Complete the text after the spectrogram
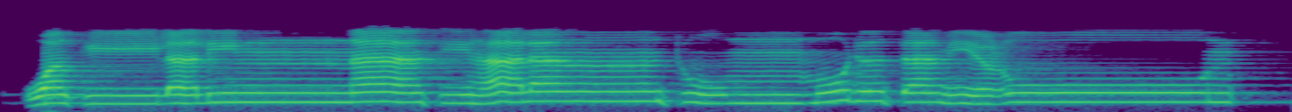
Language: Arabic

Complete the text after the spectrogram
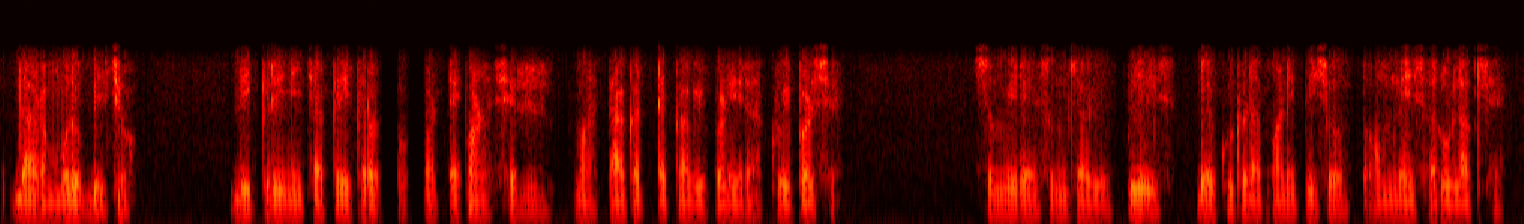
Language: Gujarati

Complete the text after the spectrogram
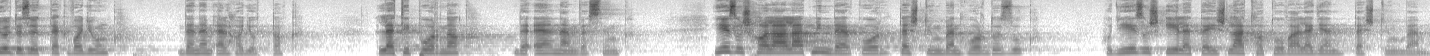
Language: Hungarian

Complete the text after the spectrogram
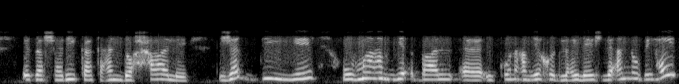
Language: Arabic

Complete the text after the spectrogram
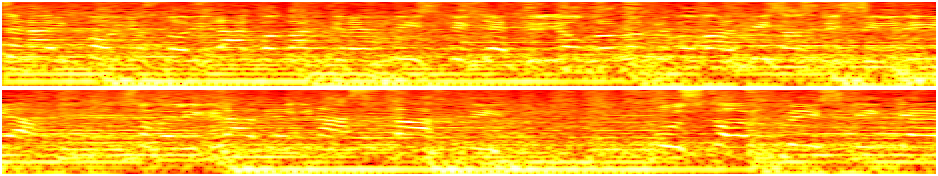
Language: Greek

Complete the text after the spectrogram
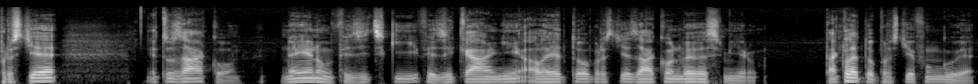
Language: Czech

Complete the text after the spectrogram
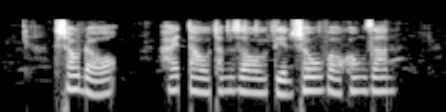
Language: Vietnamese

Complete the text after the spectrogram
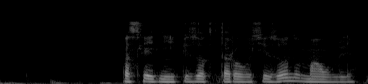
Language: Russian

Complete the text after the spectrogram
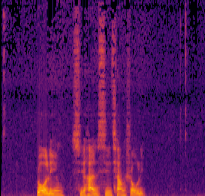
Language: Chinese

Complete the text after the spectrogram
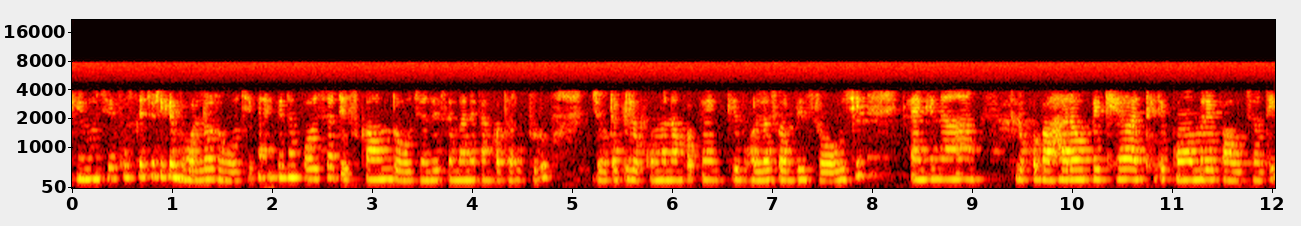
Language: Odia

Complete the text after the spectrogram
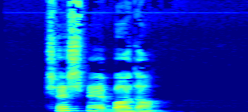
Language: Persian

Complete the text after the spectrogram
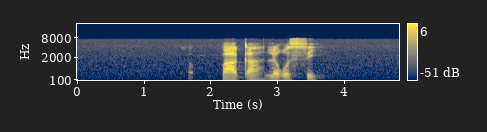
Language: Northern Sotho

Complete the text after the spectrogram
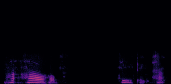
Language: Marathi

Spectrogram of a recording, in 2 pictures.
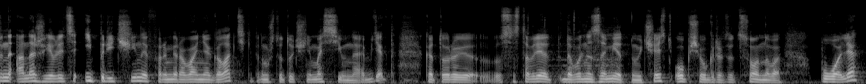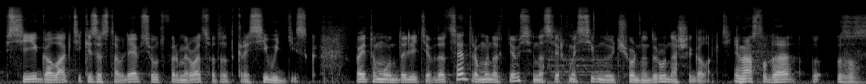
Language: Russian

